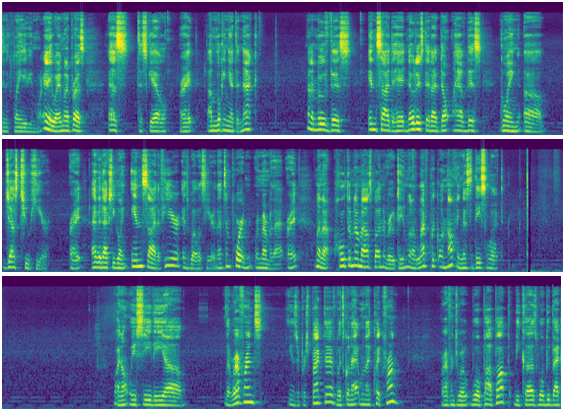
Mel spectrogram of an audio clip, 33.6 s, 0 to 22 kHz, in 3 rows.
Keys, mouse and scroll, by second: 1.5 s, 3.3 click, 5.2 click, 17.5 middle click, 19.4 click, 21.7 Insert.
